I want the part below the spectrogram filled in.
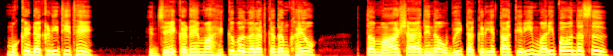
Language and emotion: Sindhi, fearful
